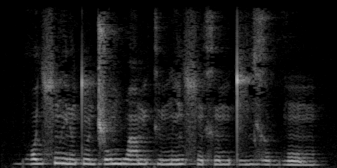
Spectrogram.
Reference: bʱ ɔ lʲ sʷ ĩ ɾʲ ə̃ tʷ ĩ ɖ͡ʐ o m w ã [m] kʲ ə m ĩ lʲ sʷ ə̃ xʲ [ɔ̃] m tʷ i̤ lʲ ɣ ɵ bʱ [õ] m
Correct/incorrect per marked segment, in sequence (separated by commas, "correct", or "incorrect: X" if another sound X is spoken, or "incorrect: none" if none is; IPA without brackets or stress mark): correct, incorrect: õ, correct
